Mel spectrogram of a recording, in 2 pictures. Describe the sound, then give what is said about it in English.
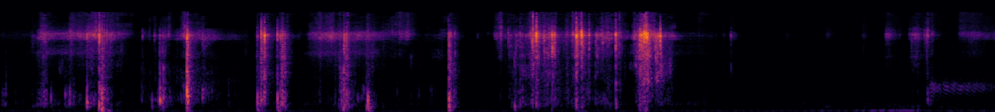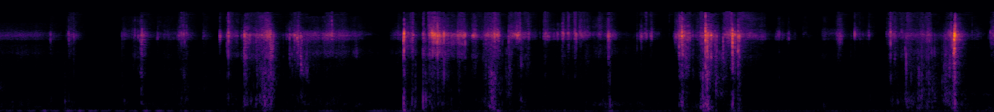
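Book pages being flipped: repeated crisp, papery rustles and swishes in irregular bursts, some sharp and loud, with a short quiet pause midway. No one speaks. “If y'all hear anything in the background, it's my dog, Dolly, and me flipping pages.”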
